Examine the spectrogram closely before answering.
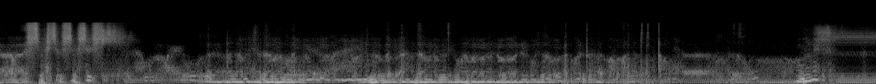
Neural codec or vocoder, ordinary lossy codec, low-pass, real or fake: codec, 16 kHz, 0.5 kbps, FreqCodec, smaller model; none; 7.2 kHz; fake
